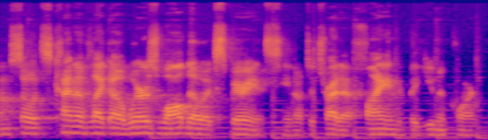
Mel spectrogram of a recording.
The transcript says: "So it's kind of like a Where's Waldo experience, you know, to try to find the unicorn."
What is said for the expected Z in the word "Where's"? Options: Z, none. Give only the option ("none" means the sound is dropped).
Z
